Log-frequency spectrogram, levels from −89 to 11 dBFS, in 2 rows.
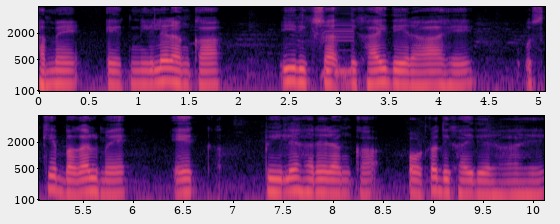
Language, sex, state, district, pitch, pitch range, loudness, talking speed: Hindi, male, Uttar Pradesh, Ghazipur, 140 Hz, 130-145 Hz, -31 LUFS, 135 wpm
